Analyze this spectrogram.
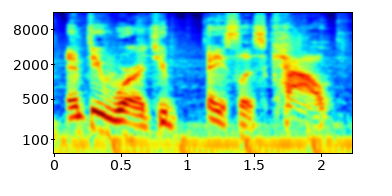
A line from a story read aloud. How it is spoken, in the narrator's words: Weatherman roared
